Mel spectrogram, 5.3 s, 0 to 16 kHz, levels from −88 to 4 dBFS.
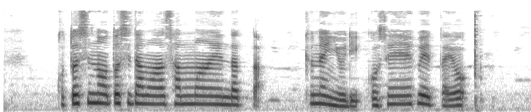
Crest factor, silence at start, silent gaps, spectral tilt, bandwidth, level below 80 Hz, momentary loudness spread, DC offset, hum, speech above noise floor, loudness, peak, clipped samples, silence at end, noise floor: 18 dB; 0.6 s; none; -4.5 dB/octave; 11.5 kHz; -58 dBFS; 11 LU; under 0.1%; none; 36 dB; -21 LUFS; -4 dBFS; under 0.1%; 0.55 s; -56 dBFS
